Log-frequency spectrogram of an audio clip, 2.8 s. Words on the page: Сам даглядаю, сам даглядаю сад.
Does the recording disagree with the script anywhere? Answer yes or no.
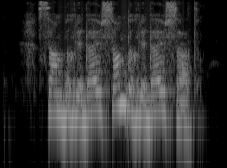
no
